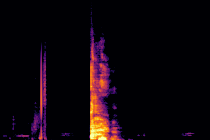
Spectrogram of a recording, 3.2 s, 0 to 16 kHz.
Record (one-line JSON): {"cough_length": "3.2 s", "cough_amplitude": 31695, "cough_signal_mean_std_ratio": 0.22, "survey_phase": "beta (2021-08-13 to 2022-03-07)", "age": "18-44", "gender": "Male", "wearing_mask": "No", "symptom_cough_any": true, "symptom_new_continuous_cough": true, "symptom_runny_or_blocked_nose": true, "symptom_shortness_of_breath": true, "symptom_sore_throat": true, "symptom_fatigue": true, "symptom_fever_high_temperature": true, "symptom_headache": true, "symptom_change_to_sense_of_smell_or_taste": true, "symptom_loss_of_taste": true, "symptom_other": true, "symptom_onset": "3 days", "smoker_status": "Never smoked", "respiratory_condition_asthma": false, "respiratory_condition_other": false, "recruitment_source": "Test and Trace", "submission_delay": "2 days", "covid_test_result": "Positive", "covid_test_method": "RT-qPCR", "covid_ct_value": 15.6, "covid_ct_gene": "ORF1ab gene"}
